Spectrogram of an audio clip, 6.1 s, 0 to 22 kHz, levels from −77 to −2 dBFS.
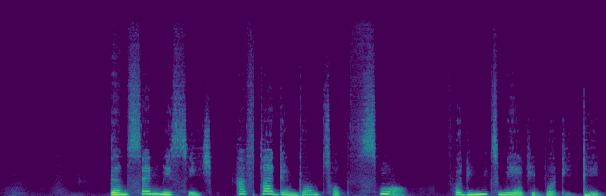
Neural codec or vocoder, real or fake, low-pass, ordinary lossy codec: codec, 44.1 kHz, 0.9 kbps, DAC; fake; 19.8 kHz; none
